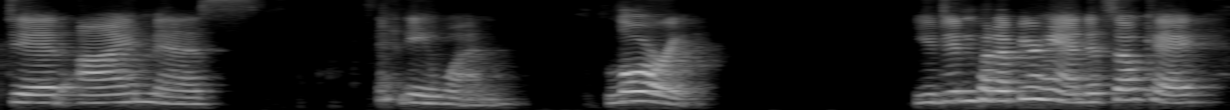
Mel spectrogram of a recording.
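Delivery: usual speaking voice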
